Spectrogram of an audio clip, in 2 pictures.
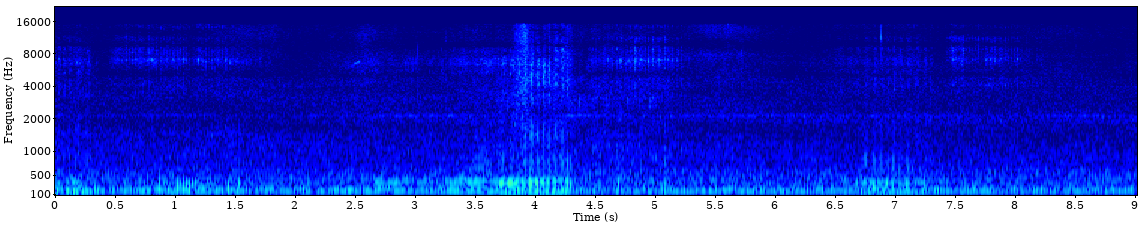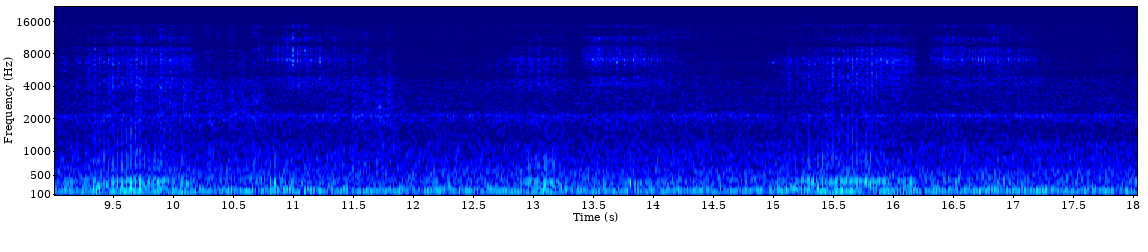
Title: Snoring puppy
